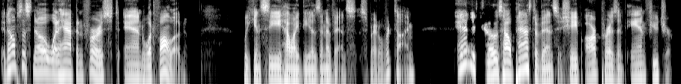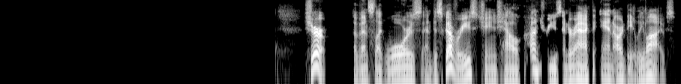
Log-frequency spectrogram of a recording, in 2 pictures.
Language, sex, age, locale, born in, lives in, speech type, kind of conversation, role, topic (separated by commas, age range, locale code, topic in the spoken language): English, male, 55-59, en-US, United States, United States, read, expert-assistant, expert, How do historical timelines help us understand events?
